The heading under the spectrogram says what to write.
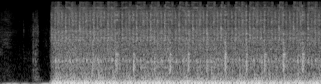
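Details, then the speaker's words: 1987 car running on old fuel, one cylinder previously not firing; lumpy, stumbling idle, owner thinks injectors were a little stuck, now running on all 4 cylinders; rough idle. "Apart from running like a little bit rough because of the old fuel, it's ready to go in the garage."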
